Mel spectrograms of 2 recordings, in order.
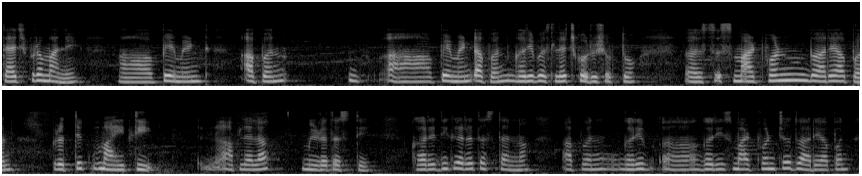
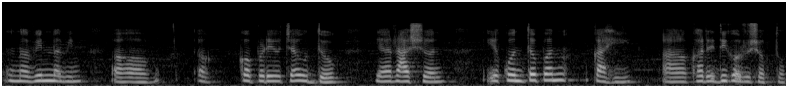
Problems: none marked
